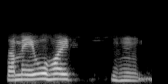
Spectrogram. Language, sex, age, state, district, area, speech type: Gujarati, female, 45-60, Gujarat, Anand, urban, conversation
